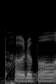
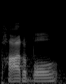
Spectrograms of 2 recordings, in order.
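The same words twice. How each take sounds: First: The first syllable does not sound like 'pot'. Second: The first syllable sounds like the word 'pot'.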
